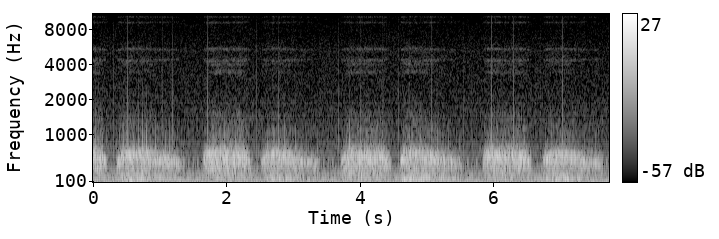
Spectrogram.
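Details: Teaching recording of loud, hollow, tubular breaths with a brief pause between inspiration and an equally long expiration: bronchial breathing.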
